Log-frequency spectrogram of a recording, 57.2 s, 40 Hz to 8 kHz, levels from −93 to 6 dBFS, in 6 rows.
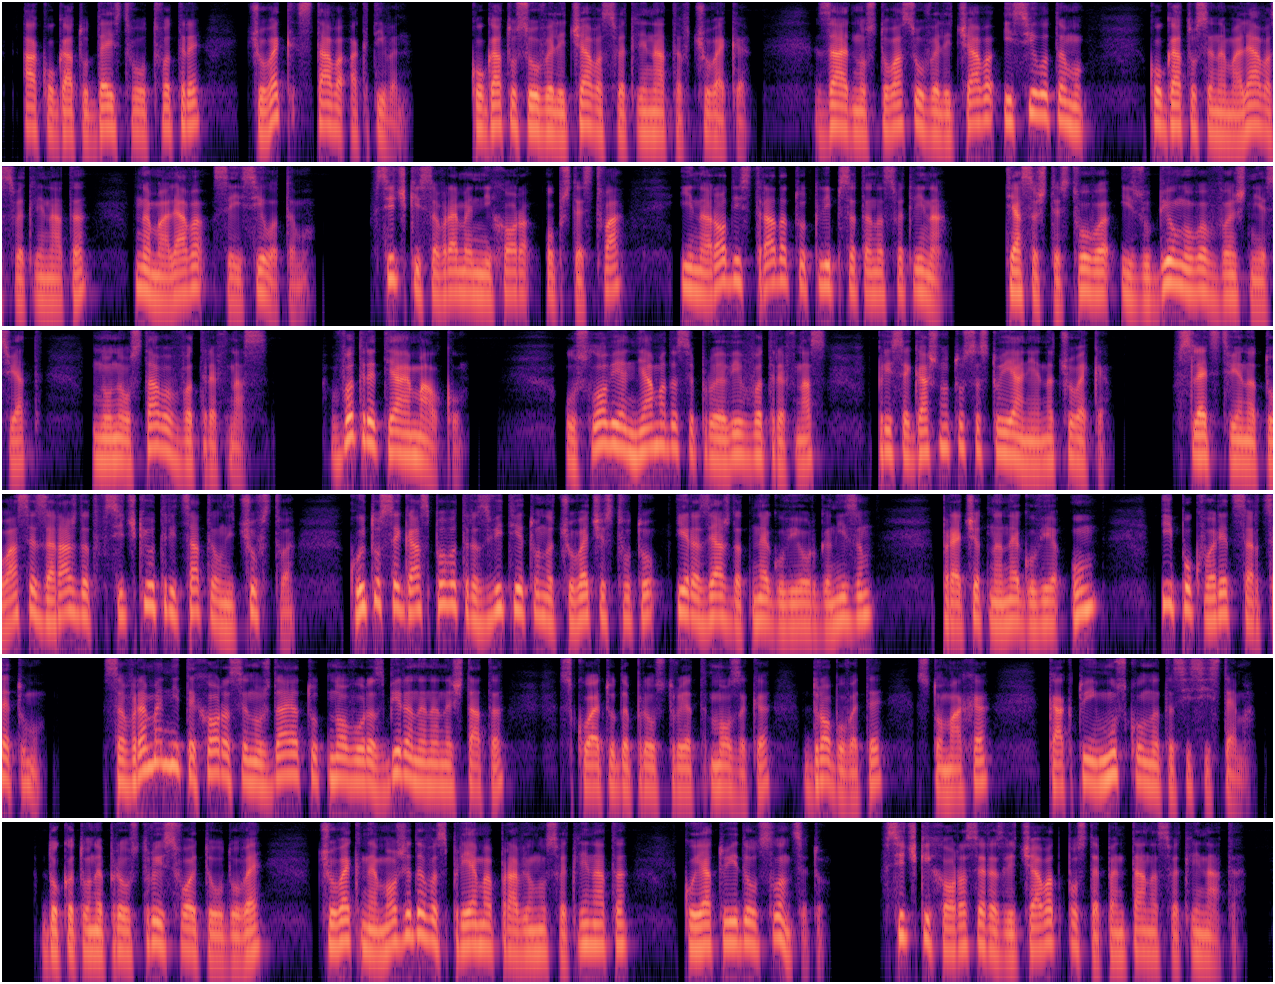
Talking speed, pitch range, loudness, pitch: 150 wpm, 110-145 Hz, -24 LUFS, 125 Hz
